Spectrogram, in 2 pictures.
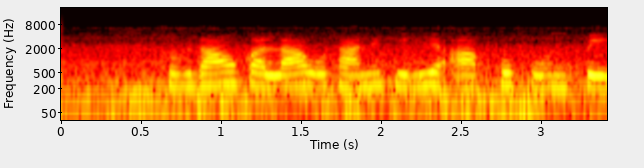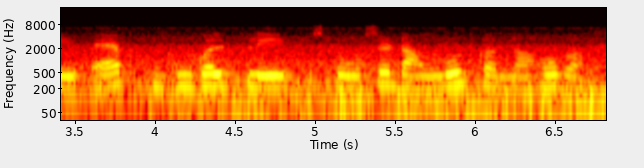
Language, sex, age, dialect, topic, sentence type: Hindi, female, 18-24, Kanauji Braj Bhasha, banking, statement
